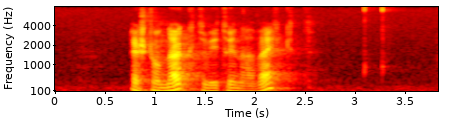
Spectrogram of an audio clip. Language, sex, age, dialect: Faroese, male, 36-60, Norðurstreymoy/Eysturoy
